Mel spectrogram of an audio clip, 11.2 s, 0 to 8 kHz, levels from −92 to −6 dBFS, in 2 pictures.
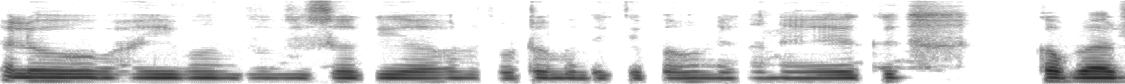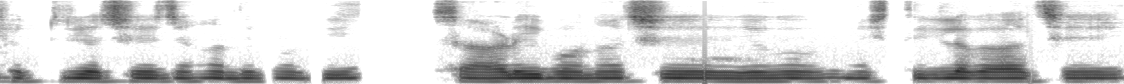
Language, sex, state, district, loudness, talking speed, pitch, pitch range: Bengali, male, West Bengal, Purulia, -29 LUFS, 95 wpm, 110 Hz, 110-115 Hz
